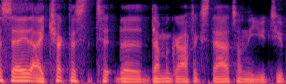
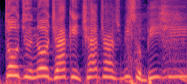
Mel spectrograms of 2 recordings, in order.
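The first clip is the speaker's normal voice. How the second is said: high-pitched mock Chinese accent; hammed-up Chinese accent, voice way up. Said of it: "Chinese and Japanese accents there".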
